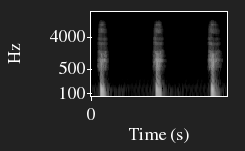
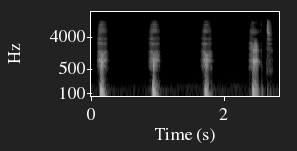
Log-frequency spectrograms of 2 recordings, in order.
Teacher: gentle push of air from your chest, making a really breathy sound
